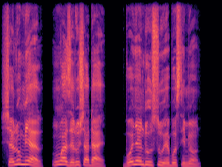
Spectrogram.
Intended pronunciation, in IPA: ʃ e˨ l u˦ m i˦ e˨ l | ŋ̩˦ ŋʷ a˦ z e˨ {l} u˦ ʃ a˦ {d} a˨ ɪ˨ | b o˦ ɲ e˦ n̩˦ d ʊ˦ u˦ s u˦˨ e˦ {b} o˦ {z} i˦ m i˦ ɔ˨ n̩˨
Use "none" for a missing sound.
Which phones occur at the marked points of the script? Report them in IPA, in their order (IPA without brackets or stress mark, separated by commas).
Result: ɾ, d, b, s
